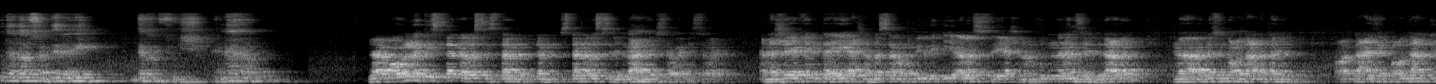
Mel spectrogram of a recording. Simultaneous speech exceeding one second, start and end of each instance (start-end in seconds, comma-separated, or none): none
